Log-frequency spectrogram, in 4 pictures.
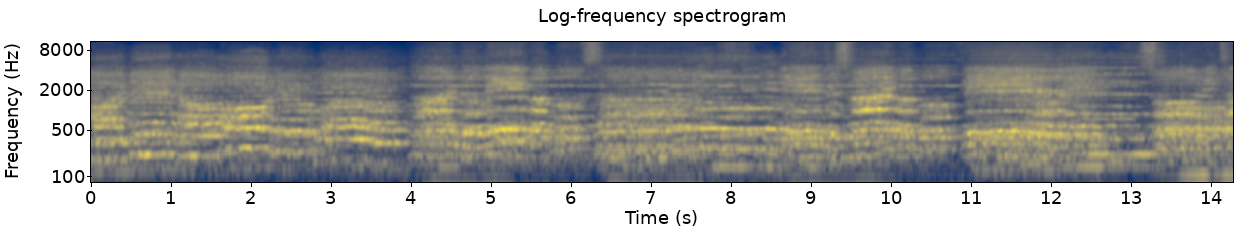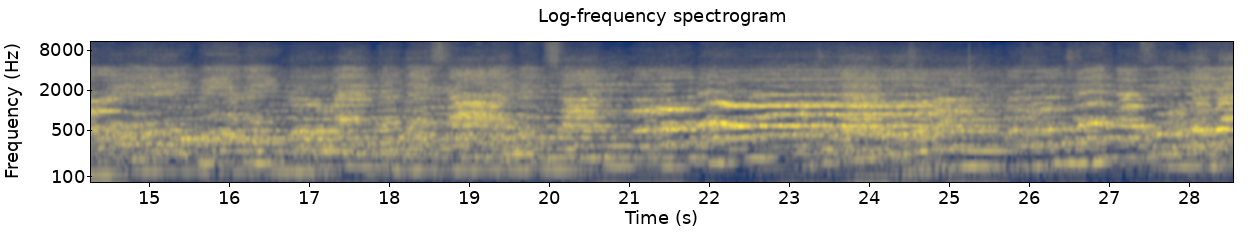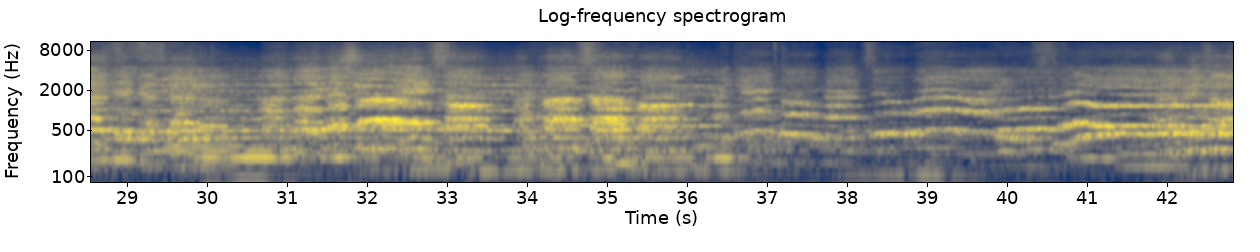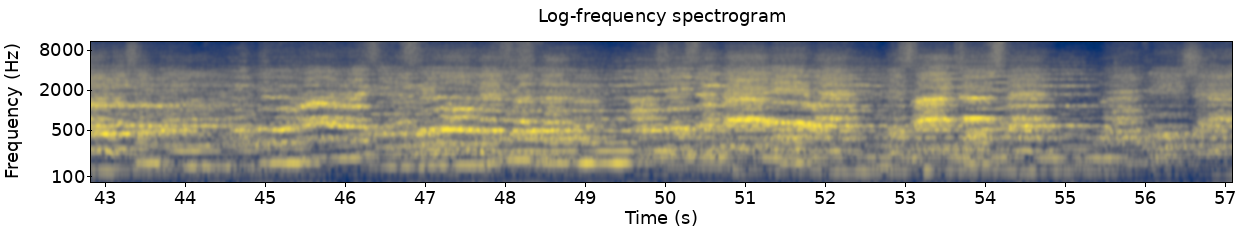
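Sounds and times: choir of young voices singing: 0:00.0 - 0:57.0
school orchestra playing: 0:00.0 - 0:57.0.

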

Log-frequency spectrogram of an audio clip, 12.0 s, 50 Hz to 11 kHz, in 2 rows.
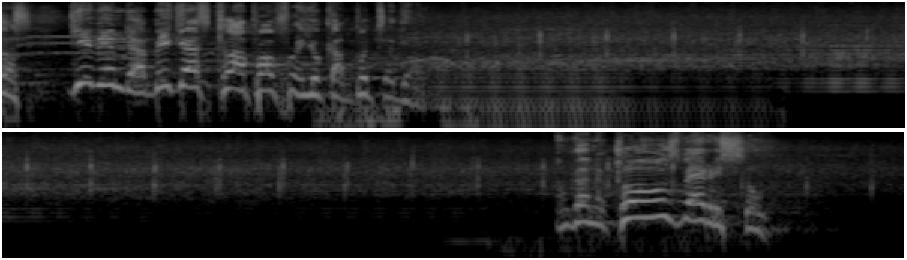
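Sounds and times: crowd clapping: 0:02.2 - 0:12.0.

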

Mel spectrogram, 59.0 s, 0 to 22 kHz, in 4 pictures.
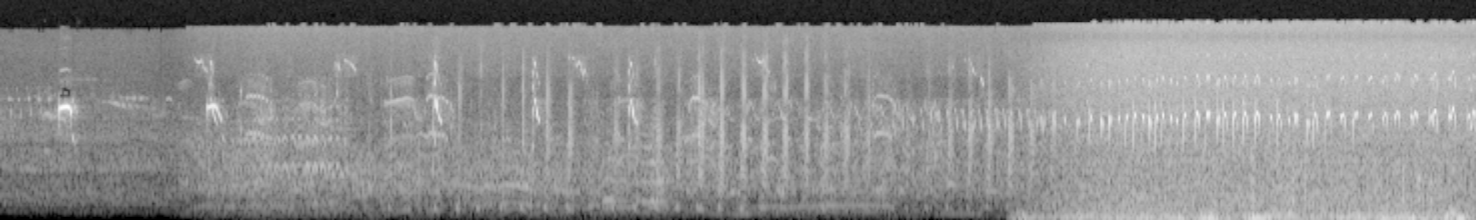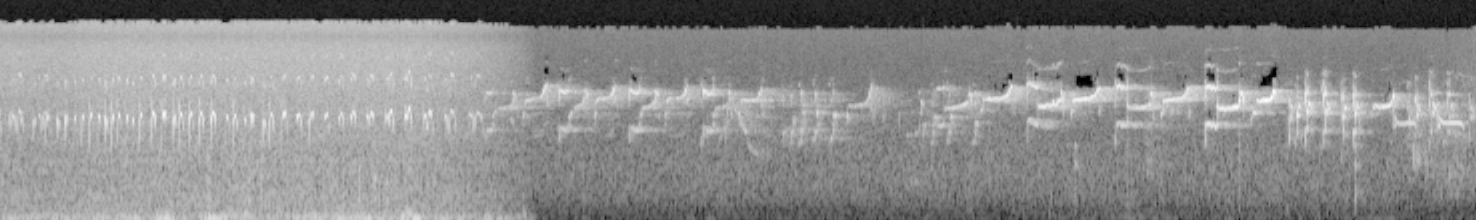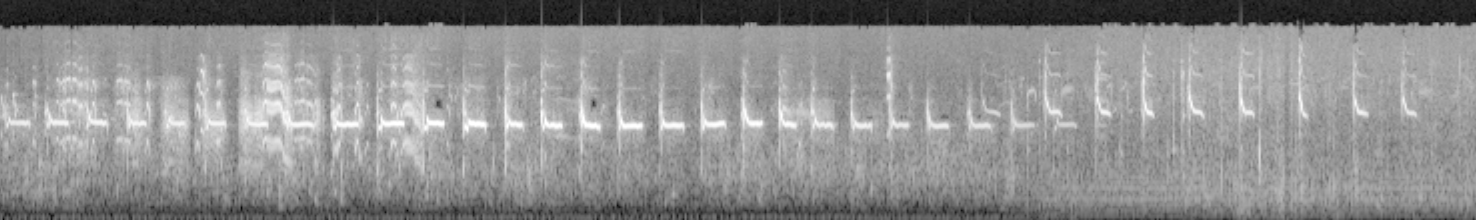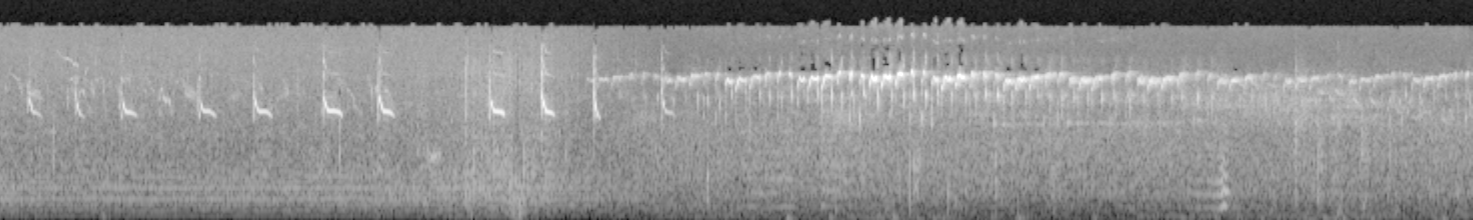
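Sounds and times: wading bird calling: 0:05.2 - 0:20.0
background rumble: 0:10.1 - 0:20.0
shrill bird piping: 0:10.1 - 0:20.1
sharp whistled bird notes: 0:10.2 - 0:20.0.

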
